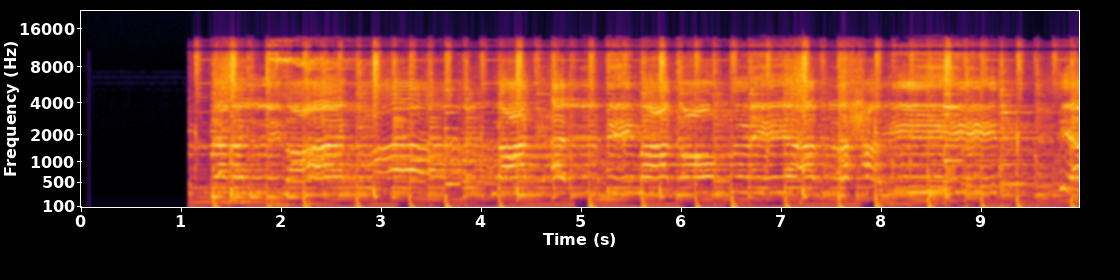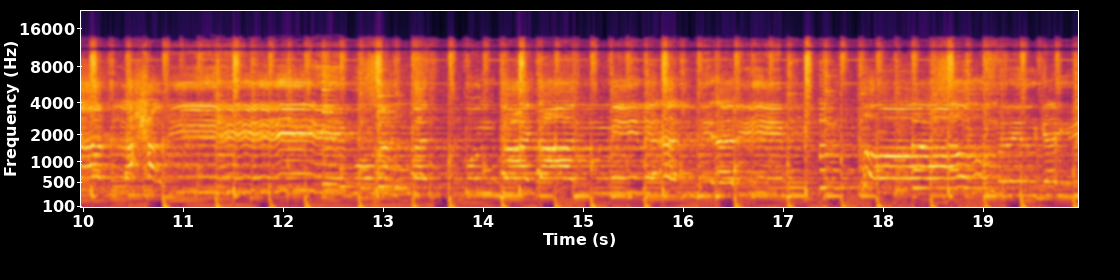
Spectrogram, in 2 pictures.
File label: Arabic Ringtone; Jumeirah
